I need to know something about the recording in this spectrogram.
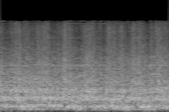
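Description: Procession dhol drums beaten in a fast, dense, loud rhythm.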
